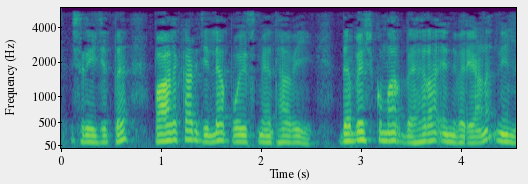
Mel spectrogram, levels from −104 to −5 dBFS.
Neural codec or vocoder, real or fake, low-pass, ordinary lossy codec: vocoder, 22.05 kHz, 80 mel bands, Vocos; fake; 5.4 kHz; none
